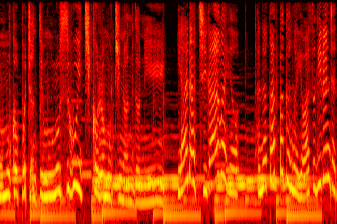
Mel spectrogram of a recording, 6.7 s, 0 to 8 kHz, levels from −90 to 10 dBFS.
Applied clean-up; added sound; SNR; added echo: none; none; none; none.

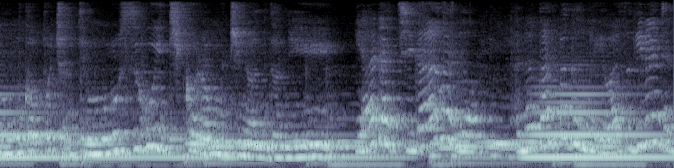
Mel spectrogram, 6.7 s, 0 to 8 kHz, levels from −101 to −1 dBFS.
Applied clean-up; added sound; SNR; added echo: none; Wind instrument, woodwind instrument; 5 dB; reverberation time 0.8 s.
